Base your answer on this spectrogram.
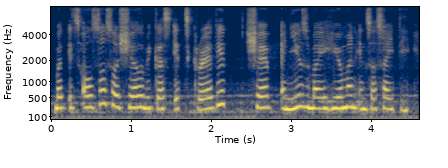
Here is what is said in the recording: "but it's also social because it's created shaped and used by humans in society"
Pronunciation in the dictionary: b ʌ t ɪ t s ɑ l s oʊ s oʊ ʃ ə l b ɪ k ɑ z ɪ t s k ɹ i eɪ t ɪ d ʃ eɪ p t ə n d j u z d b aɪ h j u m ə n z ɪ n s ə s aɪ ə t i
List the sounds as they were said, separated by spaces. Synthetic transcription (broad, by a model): b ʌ t ɪ t s ɑ l s oʊ s oʊ ʃ ə l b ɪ k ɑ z ɪ t s k ɹ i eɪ t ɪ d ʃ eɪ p ə n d j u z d b aɪ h j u m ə n ɪ n s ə s aɪ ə t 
